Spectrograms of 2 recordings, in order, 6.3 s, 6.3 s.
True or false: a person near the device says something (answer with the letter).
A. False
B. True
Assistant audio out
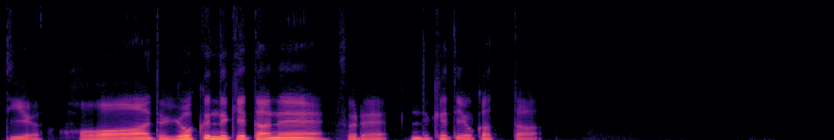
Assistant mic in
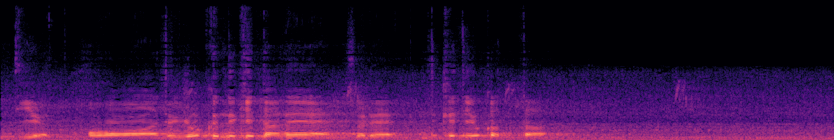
A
